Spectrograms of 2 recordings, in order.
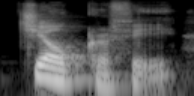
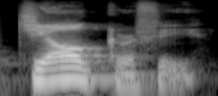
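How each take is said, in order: First: It is said with a British English accent. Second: It is said with an American accent and R. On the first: "In British English, we say geography" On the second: "With American pronunciation, it's more geography"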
